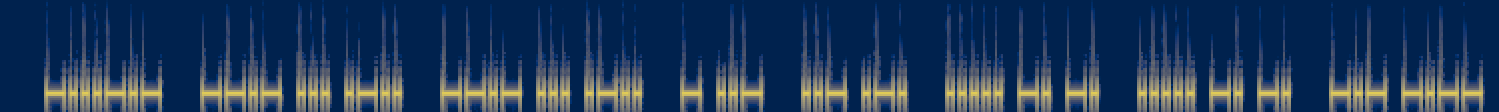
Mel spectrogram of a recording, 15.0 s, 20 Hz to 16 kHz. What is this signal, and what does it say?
Morse code, heard as a keyed tone, about 21 wpm, 650 Hz. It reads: <BK> QSL QSL TU UR 5NN 5NN KY
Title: POTA QSO Practice - 20wpm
